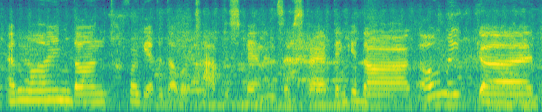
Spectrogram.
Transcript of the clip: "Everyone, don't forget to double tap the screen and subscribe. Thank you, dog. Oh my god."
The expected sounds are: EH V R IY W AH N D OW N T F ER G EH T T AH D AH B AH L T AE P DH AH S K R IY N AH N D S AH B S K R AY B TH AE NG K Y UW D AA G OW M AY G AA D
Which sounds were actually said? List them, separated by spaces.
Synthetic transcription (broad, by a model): EH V R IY W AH N D OW N T F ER G EH T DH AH D AH B AH L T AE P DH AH S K EH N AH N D S AH B S K R AY B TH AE NG K Y UW D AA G OW M AY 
